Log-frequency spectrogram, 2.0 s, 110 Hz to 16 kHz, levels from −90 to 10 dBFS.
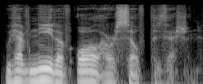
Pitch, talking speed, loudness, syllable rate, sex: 95 Hz, 235 wpm, -17 LUFS, 5.5 syllables/s, male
